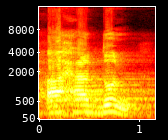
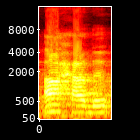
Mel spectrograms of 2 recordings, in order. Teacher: تو احدن ہے تو جب ہم ٹھہریں گے تو دونوں پیش گرا دیں گے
